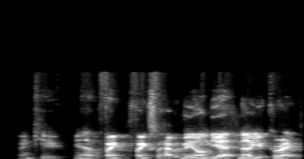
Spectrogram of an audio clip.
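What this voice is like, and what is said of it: Norfolk English accent. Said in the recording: “just by listening to my accent, you can tell I'm not a born and bred Yorkshireman... I was actually born in Norfolk”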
